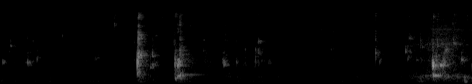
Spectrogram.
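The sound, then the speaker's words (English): Water sloshes and splashes in a rather full bathtub as someone shifts about, in faint, irregular swishes and drips with a few louder splashes. “even a little too much water in here, maybe. I feel like it's a little hard to move in this space. Give me a second. Let me drain it just a little bit.”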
